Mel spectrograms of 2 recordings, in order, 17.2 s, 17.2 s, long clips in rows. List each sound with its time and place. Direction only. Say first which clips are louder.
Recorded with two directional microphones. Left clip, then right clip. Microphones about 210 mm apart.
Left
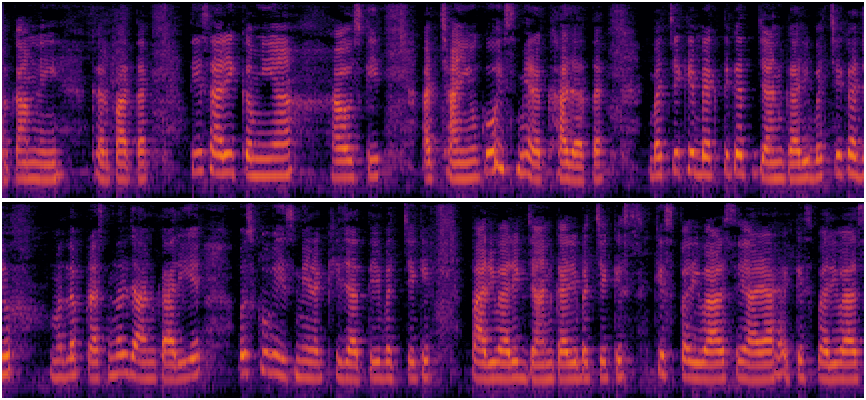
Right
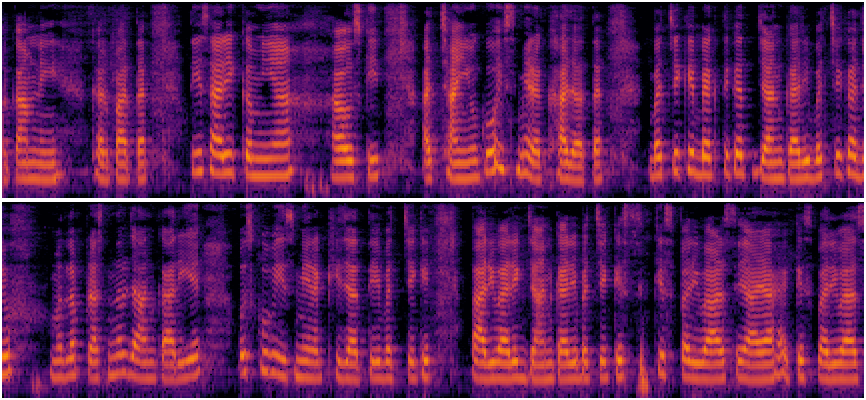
0.1 s a woman's voice: right 6 dB; 30° right (ahead or behind)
